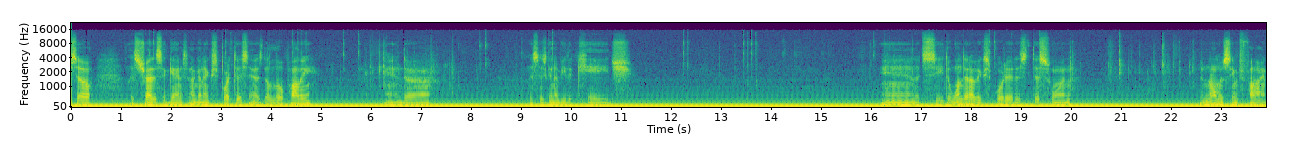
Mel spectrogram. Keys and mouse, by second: 1.5-3.1 drag, 4.6-6.5 drag, 6.5 ctrl+h, 7.4 alt+h, 8.1-9.5 right drag, 9.5 middle click, 10.0-12.3 drag, 13.6-16.0 drag, 16.3 1, 18.3 click, 19.8 click, 19.8 right click, 20.0 Tab, 21.6 ctrl+n, 22.4 Tab.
